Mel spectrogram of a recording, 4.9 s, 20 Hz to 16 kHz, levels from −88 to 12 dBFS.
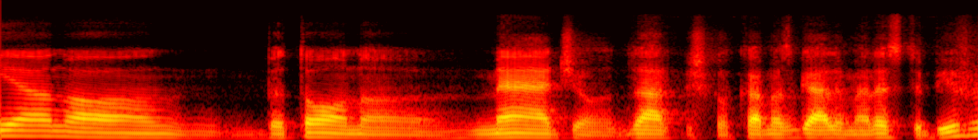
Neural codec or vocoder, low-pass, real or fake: codec, 24 kHz, 0.5 kbps, DualCodec; 10.8 kHz; fake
